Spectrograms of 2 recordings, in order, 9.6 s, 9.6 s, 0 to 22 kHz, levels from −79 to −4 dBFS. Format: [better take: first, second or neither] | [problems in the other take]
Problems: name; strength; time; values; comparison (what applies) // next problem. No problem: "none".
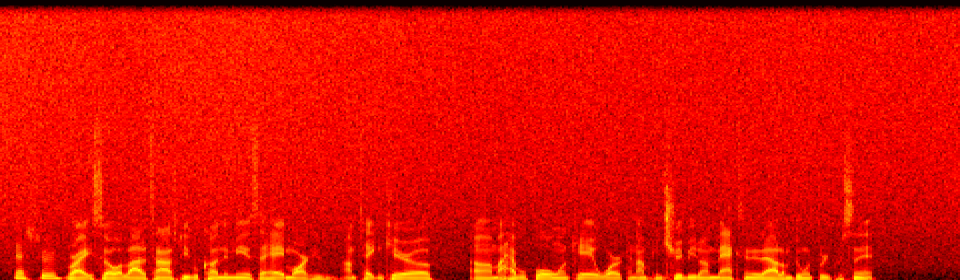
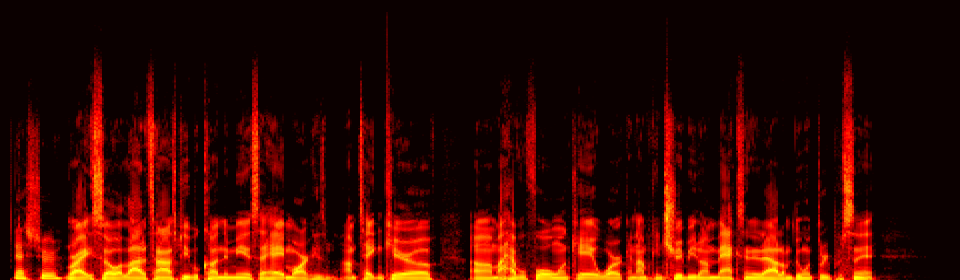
second | hiss; loud; throughout; 1 dB below the speech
